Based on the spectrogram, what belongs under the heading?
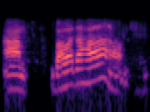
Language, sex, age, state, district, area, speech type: Sanskrit, male, 18-30, Assam, Tinsukia, rural, conversation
